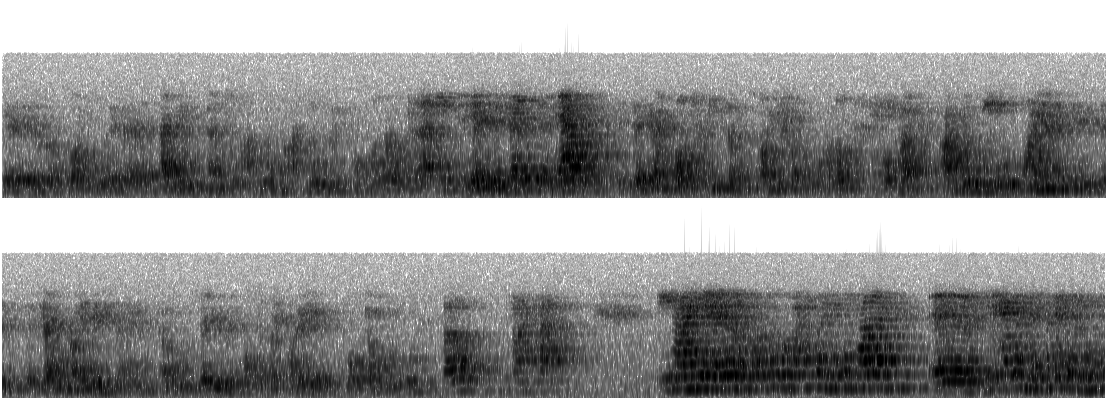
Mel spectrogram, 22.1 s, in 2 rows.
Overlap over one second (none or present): present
